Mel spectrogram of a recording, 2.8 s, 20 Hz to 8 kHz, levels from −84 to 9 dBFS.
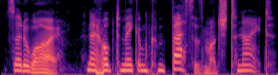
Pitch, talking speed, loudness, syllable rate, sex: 200 Hz, 300 wpm, -19 LUFS, 6.0 syllables/s, female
